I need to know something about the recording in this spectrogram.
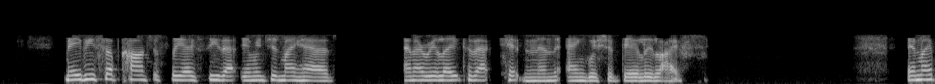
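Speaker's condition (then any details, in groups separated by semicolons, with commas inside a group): No condition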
